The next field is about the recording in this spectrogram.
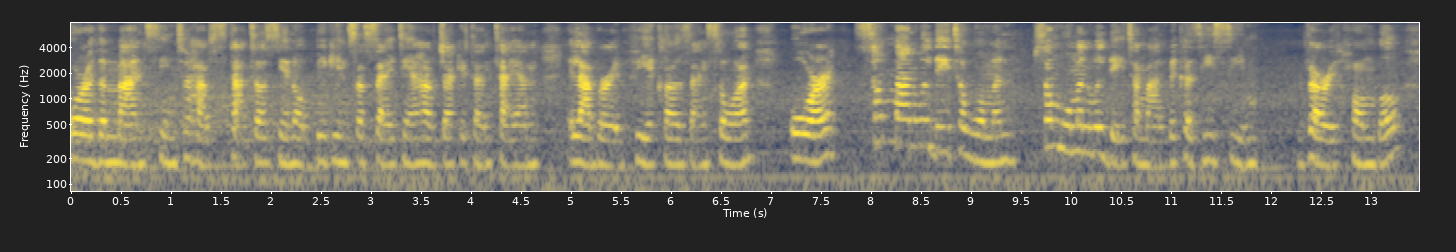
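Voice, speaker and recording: Amid noticeable background noise and audible room echo, a woman with a Jamaican accent speaks at a moderate pace in a fairly low pitch with ordinary pitch variation. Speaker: vlogger. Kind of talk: casual chat. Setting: outdoors. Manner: animated.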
